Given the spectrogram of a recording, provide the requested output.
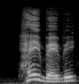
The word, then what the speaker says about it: Jei Beibi: It's J-E-I, that's the first word, and then the second word is B-E-I-B-I. Okay, so J-E-I-B-E-I-B-I. How do you say this album title? – Hey, baby. – So it's a little bilingual joke. It's a joke for the English-speaking listeners.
